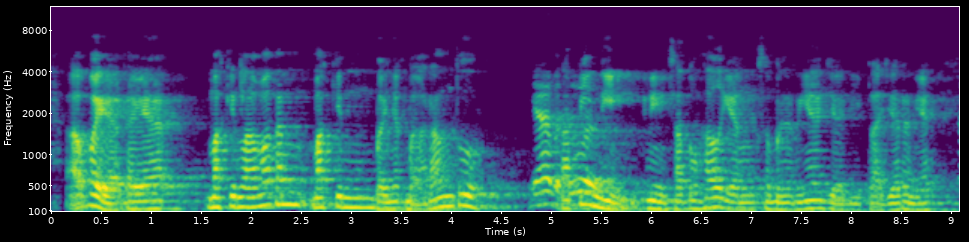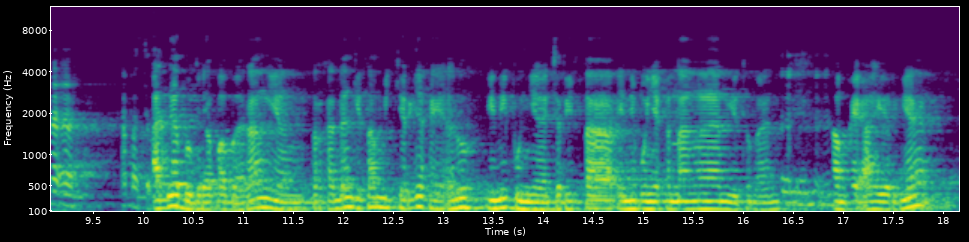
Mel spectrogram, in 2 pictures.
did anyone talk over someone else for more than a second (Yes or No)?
No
